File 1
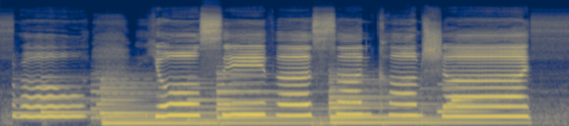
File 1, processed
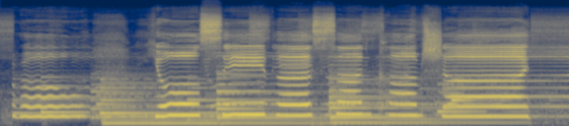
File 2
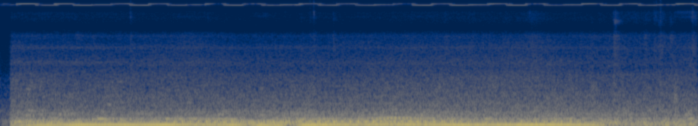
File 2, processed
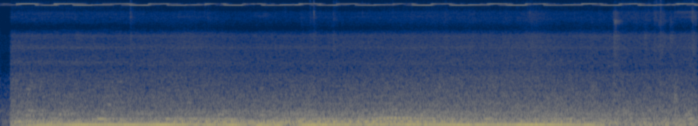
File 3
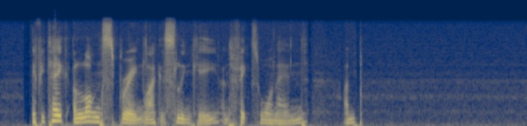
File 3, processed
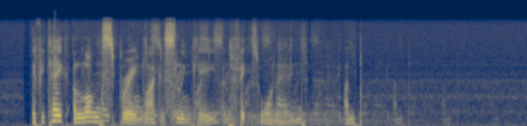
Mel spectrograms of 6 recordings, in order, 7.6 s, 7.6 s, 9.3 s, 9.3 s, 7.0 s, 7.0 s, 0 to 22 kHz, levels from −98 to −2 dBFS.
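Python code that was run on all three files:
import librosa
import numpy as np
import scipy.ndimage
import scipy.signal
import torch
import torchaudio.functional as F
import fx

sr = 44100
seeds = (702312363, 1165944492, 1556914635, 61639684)

p1 = fx.bass_treble(x, sr, bass_db=-7, treble_db=7)
p2 = p1 + fx.echo_feedback(p1, sr, ms=646, feedback_pct=40, wet_db=-17.0, dry=0)
y = p2 * librosa.db_to_amplitude(1.0)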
